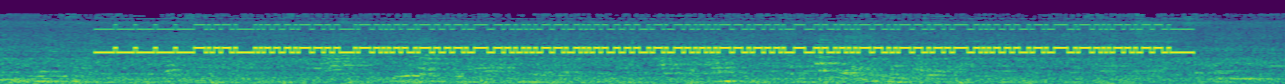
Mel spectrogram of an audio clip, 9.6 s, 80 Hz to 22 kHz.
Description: RTTY (50 baud, 450 Hz shift), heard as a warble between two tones, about 2000 Hz centre, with the noise of a crowd indoors. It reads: SIE VERLEIHT JAHRLICH DEN GOLDENEN TRICHTER AN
